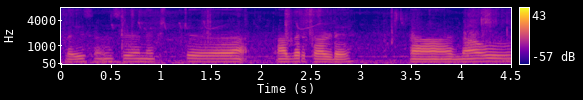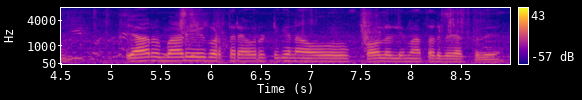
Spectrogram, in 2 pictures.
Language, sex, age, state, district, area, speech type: Kannada, male, 18-30, Karnataka, Udupi, rural, spontaneous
